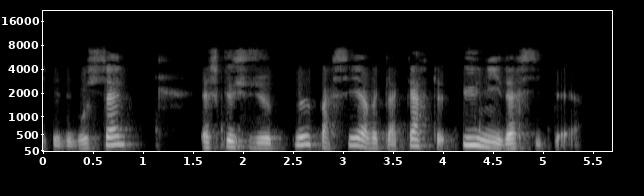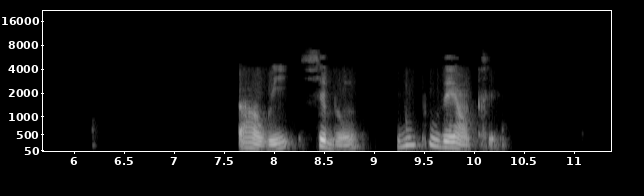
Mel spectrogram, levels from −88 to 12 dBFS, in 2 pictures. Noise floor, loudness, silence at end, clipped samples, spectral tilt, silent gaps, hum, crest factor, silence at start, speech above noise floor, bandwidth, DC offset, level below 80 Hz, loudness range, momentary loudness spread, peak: -90 dBFS; -25 LUFS; 1.15 s; under 0.1%; -7 dB/octave; none; none; 20 dB; 0.1 s; 65 dB; 7.4 kHz; under 0.1%; -68 dBFS; 7 LU; 17 LU; -6 dBFS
